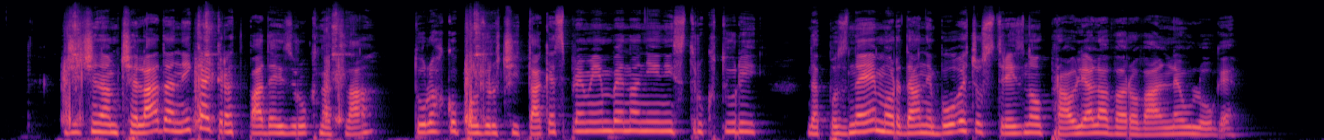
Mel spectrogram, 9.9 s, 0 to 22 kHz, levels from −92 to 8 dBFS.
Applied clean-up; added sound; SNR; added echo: classical method log-MMSE.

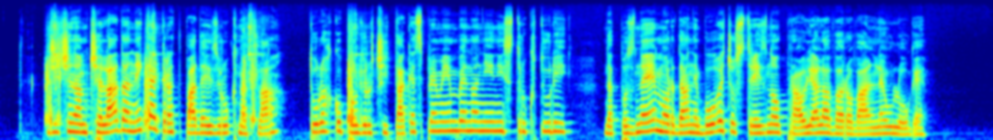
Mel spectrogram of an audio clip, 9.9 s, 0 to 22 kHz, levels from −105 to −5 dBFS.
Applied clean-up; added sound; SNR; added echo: neural mask model RNNoise.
